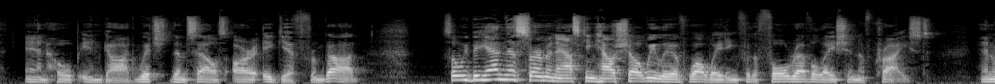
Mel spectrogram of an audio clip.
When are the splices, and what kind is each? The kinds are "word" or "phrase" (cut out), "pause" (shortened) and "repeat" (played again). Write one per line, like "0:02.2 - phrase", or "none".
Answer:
none

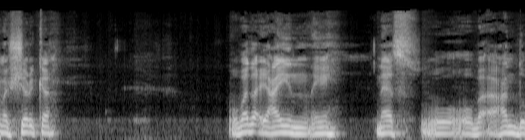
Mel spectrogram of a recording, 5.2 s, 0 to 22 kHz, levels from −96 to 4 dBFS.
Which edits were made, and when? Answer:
none

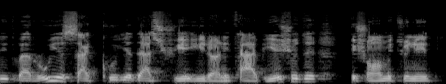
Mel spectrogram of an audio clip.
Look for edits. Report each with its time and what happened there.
none

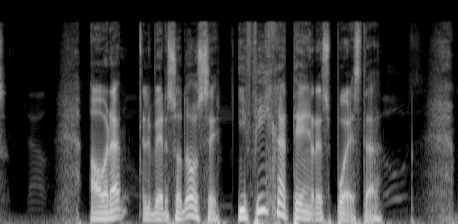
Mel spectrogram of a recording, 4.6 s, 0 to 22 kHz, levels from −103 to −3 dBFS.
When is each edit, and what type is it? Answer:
0:01.4 - word
0:02.3 - pause
0:03.1 - word

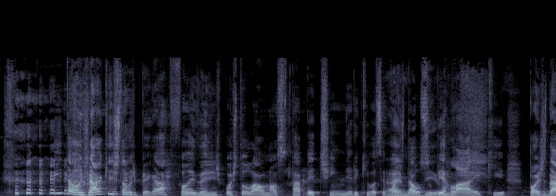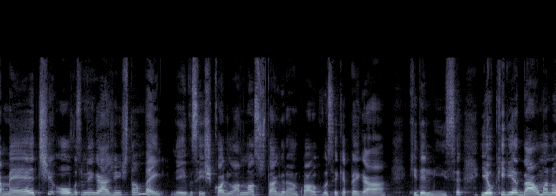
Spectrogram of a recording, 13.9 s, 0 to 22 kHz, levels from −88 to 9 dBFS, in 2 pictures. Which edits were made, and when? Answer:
0:01.7 - word
0:08.0 - word

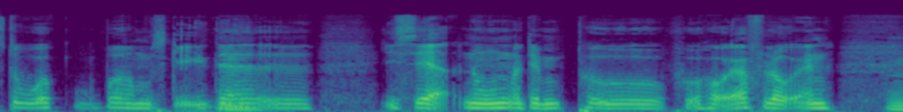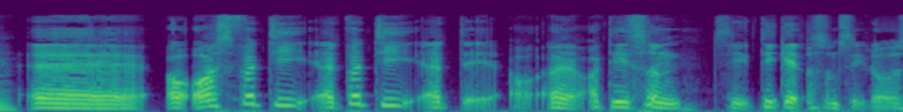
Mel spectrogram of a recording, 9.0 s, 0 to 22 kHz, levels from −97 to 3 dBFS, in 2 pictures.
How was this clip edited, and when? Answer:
0:06.2 - repeat

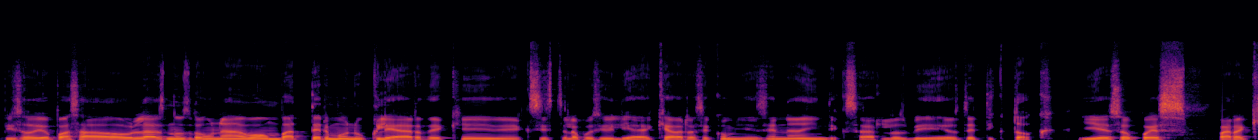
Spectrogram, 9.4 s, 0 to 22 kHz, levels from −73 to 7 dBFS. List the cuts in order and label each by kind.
0:01.5 - word

